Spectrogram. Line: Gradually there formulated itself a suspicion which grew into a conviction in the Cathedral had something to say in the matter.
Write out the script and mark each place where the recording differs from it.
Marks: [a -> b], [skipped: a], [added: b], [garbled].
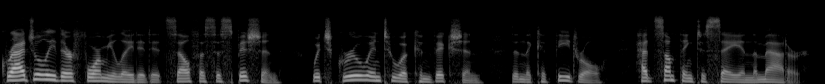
Gradually there formulated itself a suspicion which grew into a conviction in the Cathedral had something to say in the matter.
